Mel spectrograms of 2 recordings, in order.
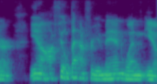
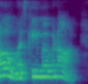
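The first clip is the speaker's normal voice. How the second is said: urgent, pressing tone, raised and pitched up; 6 semitones higher, 5 dB louder than usual. Teaching tonality while moving on, an urgent, pressing tone. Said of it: "That was urgency tonality".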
